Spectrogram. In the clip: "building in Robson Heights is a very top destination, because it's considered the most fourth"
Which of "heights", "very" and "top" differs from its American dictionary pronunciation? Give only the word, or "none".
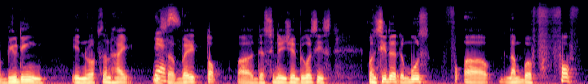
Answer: heights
